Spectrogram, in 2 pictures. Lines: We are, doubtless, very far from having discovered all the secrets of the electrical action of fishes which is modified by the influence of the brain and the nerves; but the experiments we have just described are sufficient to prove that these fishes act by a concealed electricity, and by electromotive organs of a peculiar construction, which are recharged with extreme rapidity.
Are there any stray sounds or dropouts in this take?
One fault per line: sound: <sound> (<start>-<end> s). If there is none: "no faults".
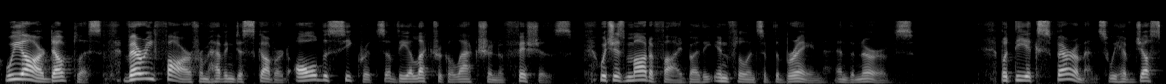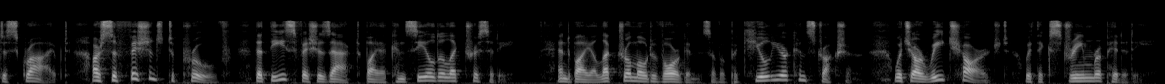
no faults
